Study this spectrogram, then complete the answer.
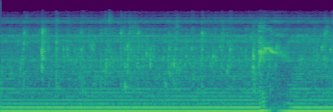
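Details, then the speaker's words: Loft header tank float (ball) valve heard with shower pump and hot tap running: loud, steady low droning hum from the valve vibrating on a worn washer, to be fixed by replacing the whole ball valve. "So basically it's the ball valve gone, the washer in it."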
